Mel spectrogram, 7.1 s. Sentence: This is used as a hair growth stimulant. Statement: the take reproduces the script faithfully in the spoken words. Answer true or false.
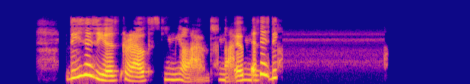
false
